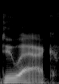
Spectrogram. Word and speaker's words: DOAC: has a direct oral anti-coagulant pronounced duac for their atrial fibrillation and they come in needing a valve and the conversations that follow are just critical.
